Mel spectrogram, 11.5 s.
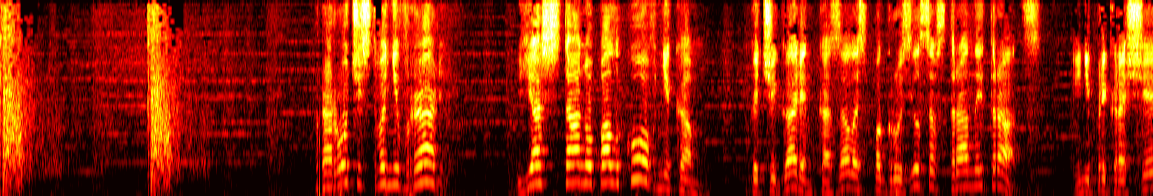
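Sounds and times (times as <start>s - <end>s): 
gunshots, return fire: 0.0s - 0.8s, 1.4s - 2.4s
speech: 3.2s - 4.6s, 5.2s - 11.5s.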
